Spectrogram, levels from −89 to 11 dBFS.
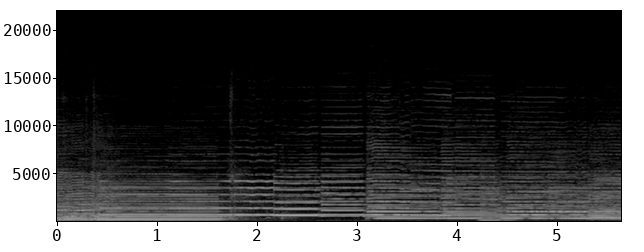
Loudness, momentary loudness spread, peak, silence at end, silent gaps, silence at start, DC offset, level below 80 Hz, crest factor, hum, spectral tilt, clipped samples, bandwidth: -33 LUFS; 5 LU; -20 dBFS; 0 s; none; 0 s; under 0.1%; -76 dBFS; 12 dB; none; -5 dB/octave; under 0.1%; 14 kHz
